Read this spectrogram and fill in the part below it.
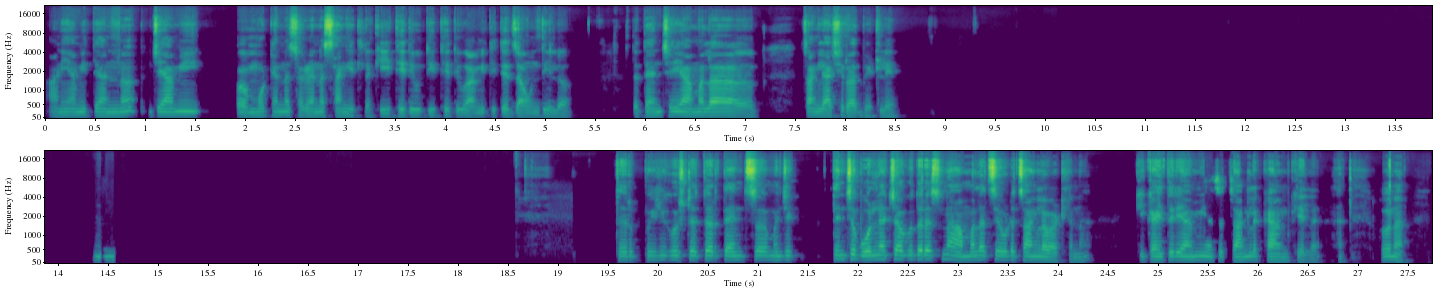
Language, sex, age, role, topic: Marathi, male, 25-29, guest, भोजन वाया जाणं थांबवण्यासाठी तुम्ही काय करता?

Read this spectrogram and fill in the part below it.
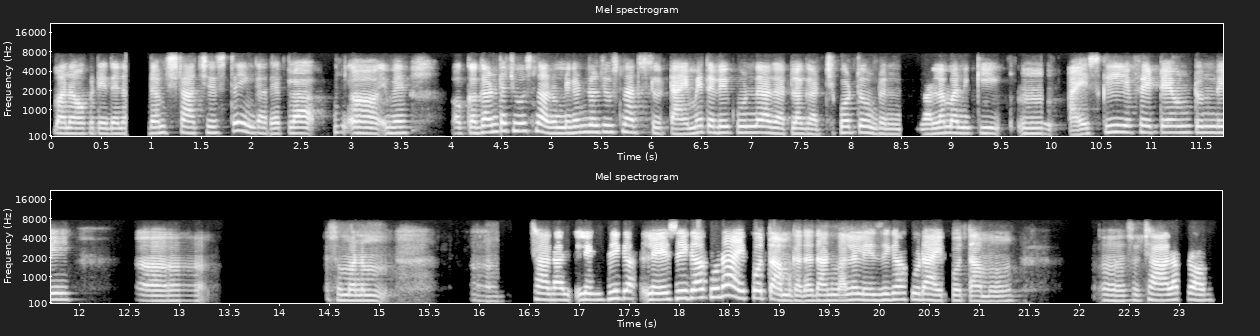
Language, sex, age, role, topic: Telugu, female, 20-24, guest, సామాజిక మాధ్యమాలు మన అభిప్రాయాలను ఎలా ప్రభావితం చేసి మార్చుతాయి?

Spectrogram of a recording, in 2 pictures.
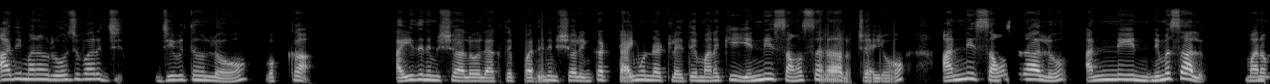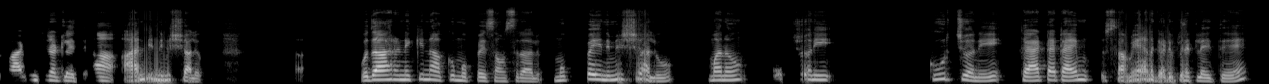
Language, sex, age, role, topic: Telugu, female, 40-44, guest, మనసుకు శాంతి కలిగించేందుకు మీరు సాధారణంగా చేసే శ్వాస వ్యాయామం ఏది?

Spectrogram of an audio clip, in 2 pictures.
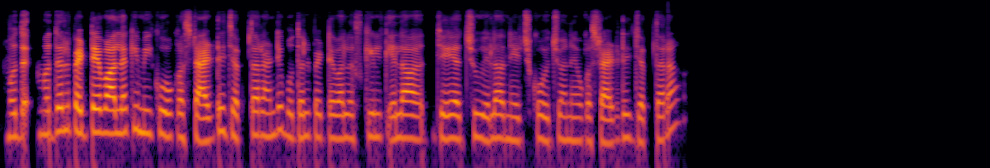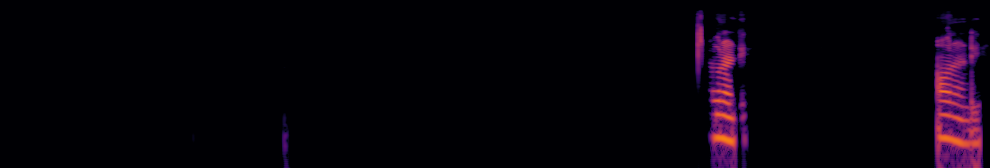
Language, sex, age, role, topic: Telugu, female, 25-29, host, కొత్త నైపుణ్యాన్ని నేర్చుకోవడం మొదలుపెట్టేటప్పుడు మీరు ముందుగా ఏం చేస్తారు?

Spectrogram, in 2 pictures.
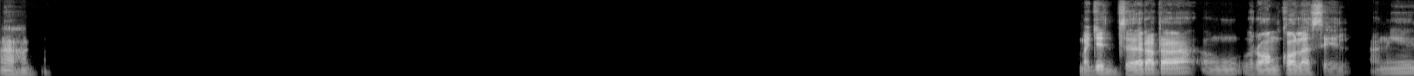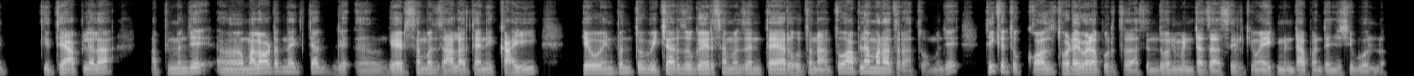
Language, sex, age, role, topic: Marathi, male, 35-39, guest, कुटुंबातील संवादामुळे गैरसमज कसे निर्माण होतात?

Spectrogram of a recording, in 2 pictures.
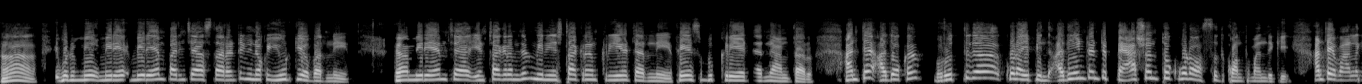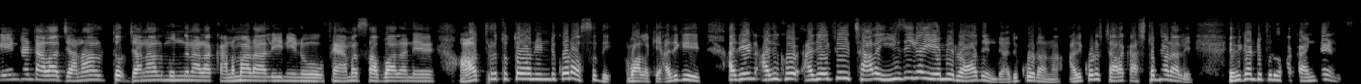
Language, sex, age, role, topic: Telugu, male, 25-29, guest, సోషల్ మీడియా నీ రోజువారీ జీవితం ఎలా మార్చింది?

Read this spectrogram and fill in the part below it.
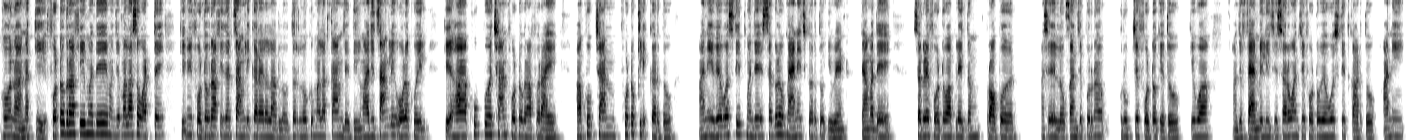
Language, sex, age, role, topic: Marathi, male, 35-39, guest, तुमच्या कामानं तुमची ओळख कशी घडवली आहे?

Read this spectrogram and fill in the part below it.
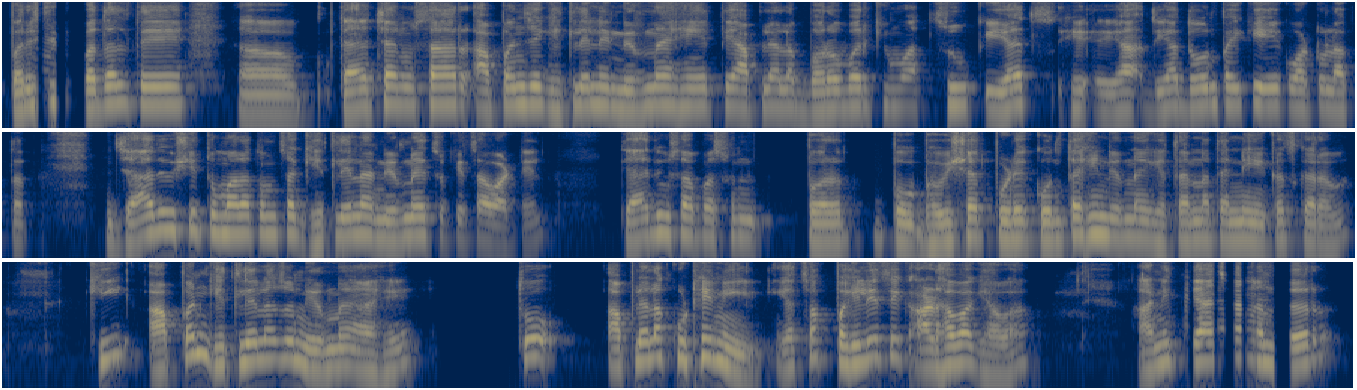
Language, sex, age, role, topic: Marathi, male, 25-29, guest, तुमच्या आयुष्याला पूर्णपणे कलाटणी देणारा तो कोणता क्षण होता?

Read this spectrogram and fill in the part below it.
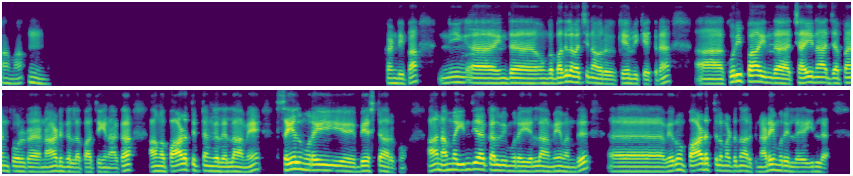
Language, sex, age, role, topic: Tamil, male, 30-34, host, பிளாஸ்டிக் மாசு பற்றி நீங்கள் பொதுமக்களுக்கு என்ன சொல்லுவீர்கள்?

